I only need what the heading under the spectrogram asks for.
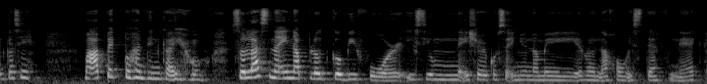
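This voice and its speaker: Chatty woman vlogger from the Philippines. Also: a little high. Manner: chatty, laughs often, mixes English into Tagalog. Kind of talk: casual vlog chat.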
